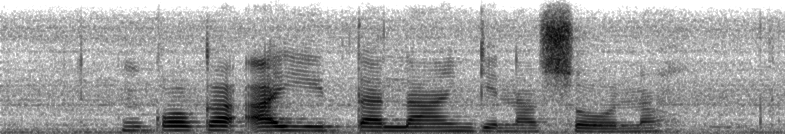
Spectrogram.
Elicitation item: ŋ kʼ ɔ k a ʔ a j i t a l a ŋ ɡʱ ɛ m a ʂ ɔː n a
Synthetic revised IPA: ŋ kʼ ɔ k a ʔ a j i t a l a ŋ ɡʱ ɛ n a ʂ ɔː n a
